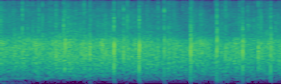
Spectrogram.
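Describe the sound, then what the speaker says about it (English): A round of applause from the audience at the close of a forum talk for the speaker and panelists, soft and steady clapping from a modest crowd with occasional louder claps. "I think we should give a round of applause to Robert and to the panelists."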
